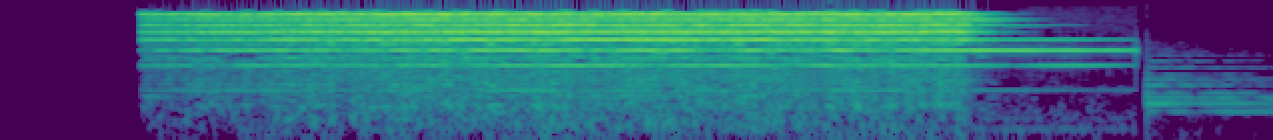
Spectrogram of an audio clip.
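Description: A bell ringing steadily and continuously for about four seconds. It starts just under a second in and dies away near the end.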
